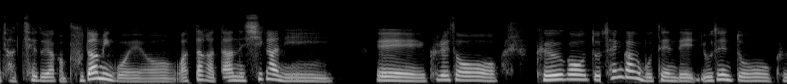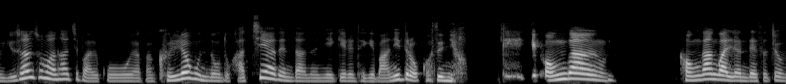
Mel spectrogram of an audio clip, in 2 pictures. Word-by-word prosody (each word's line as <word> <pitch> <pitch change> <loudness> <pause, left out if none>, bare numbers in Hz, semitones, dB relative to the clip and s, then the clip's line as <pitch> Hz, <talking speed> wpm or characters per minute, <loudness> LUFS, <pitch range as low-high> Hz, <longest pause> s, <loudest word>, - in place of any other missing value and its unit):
자체도 170 +3 -7
약간 170 -4 -4
부담인 255 - +4
거예요 140 -2 -7
왔다 170 +8 -3
갔다 175 -1 -4
하는 180 0 -1
시간이. 155 - -3 0.4
예. 170 -4 +1
그래서 190 -6 -1 0.4
그것도 220 0 +3
생각을 315 -2 0
못했는데 160 -2 -4
요샌 205 +5 -1
또 165 -3 -4
그 155 +1 -11
유산소만 275 - +2
하지 245 0 -2
말고 150 -3 -7
약간 145 0 -11
근력 250 - +3
운동도 165 -7 -4
같이 160 - -4
해야 270 -3 +5
된다는 160 -6 -5
얘기를 155 +1 -6
되게 155 -1 -8
많이 150 +9 0
들었거든요. 175 -3 0 0.5
이게 375 +2 -4
건강 225 -2 +6 0.7
건강 210 +5 +4
관련돼서 175 -6 +2
좀 175 -1 -6
180 Hz, 315 characters per minute, -23 LUFS, 155-225 Hz, 0.7 s, 건강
